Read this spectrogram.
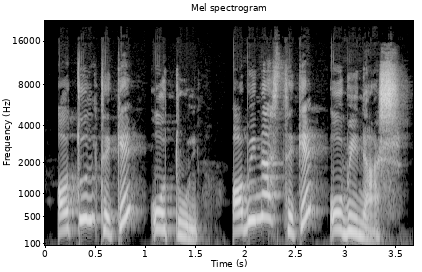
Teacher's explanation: পাশের স্বর ই বা উ থাকলে অ এর উচ্চারণ ও এর মত হয় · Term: অ এর বিকৃত উচ্চারণ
